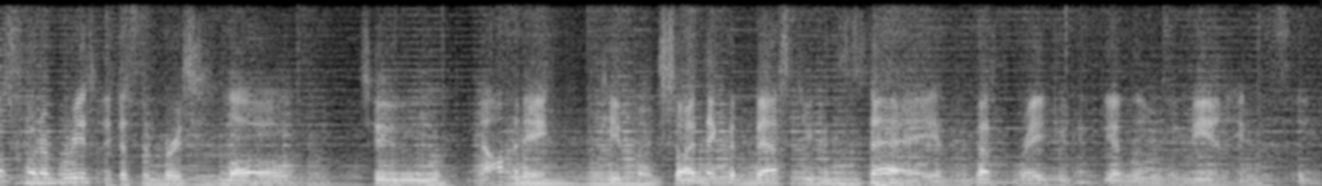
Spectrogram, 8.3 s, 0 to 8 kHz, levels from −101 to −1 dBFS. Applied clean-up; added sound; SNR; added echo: neural mask model RNNoise.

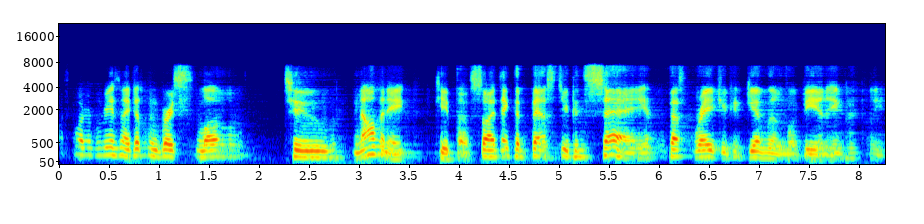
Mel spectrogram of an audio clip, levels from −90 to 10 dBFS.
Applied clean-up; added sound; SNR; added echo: neural mask model DeepFilterNet 3.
